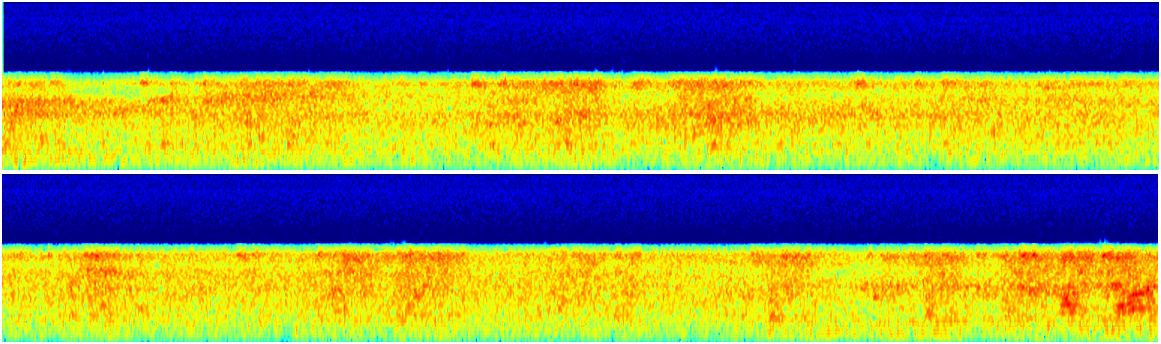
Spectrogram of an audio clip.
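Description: A stream rushes and splashes over rocks close by.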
